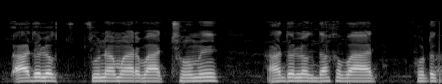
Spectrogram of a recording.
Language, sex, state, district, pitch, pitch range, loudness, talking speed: Halbi, male, Chhattisgarh, Bastar, 155 Hz, 150-160 Hz, -20 LUFS, 160 wpm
